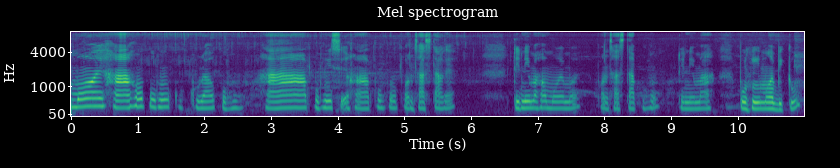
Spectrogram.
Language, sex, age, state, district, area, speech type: Assamese, female, 45-60, Assam, Sivasagar, rural, spontaneous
